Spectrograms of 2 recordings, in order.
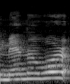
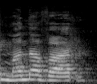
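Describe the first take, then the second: First: The middle consonant is a w sound. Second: The middle consonant is a v sound. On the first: The speaker calls it right. "when I try to say Manowar" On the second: The speaker calls it wrong. "I always say Manavar. Pardon my Russian mind"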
